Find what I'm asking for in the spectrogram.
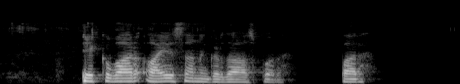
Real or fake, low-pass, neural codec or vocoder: real; 7.2 kHz; none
